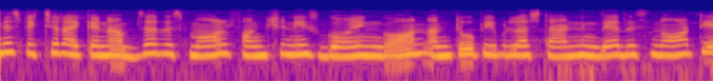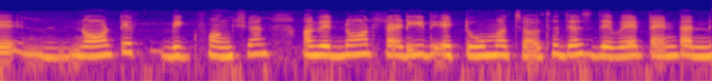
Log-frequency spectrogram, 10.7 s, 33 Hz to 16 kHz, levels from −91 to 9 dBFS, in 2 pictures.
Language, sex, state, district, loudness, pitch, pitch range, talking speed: English, female, Maharashtra, Gondia, -16 LUFS, 240 Hz, 230-255 Hz, 195 wpm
